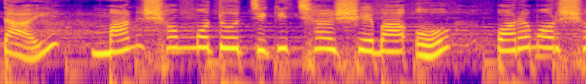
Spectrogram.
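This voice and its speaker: With music in the background, a woman speaks in a high pitch with lively intonation. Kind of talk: loudspeaker advertisement read.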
